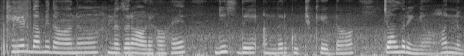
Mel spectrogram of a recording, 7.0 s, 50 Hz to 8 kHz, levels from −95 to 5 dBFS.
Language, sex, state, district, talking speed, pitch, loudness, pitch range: Punjabi, male, Punjab, Kapurthala, 130 wpm, 245 Hz, -19 LUFS, 230-265 Hz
